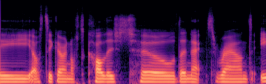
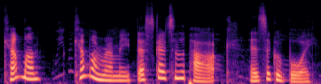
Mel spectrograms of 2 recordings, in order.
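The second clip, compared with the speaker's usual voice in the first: high-pitched pretend pet-owner voice; imitated doggy talk, high and eager; coaxing a dog; 7 semitones higher than usual. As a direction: playfully call the dog along, pitched well up.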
